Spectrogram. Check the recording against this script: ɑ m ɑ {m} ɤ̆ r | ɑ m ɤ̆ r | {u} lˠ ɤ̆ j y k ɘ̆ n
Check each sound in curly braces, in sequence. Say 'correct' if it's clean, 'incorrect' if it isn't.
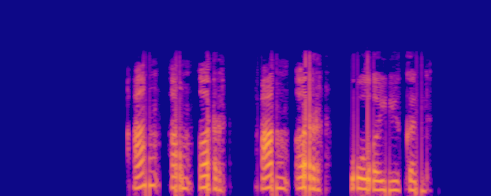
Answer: correct, correct

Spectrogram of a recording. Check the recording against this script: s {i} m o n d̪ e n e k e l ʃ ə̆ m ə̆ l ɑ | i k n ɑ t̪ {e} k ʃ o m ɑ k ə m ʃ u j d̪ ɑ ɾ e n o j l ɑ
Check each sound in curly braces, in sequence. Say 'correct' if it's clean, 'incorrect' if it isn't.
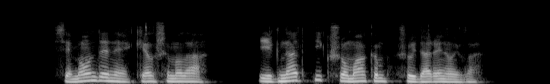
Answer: incorrect, incorrect

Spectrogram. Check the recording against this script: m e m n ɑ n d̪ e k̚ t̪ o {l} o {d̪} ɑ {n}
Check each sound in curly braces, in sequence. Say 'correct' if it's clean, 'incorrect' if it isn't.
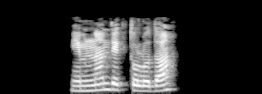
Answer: correct, correct, incorrect

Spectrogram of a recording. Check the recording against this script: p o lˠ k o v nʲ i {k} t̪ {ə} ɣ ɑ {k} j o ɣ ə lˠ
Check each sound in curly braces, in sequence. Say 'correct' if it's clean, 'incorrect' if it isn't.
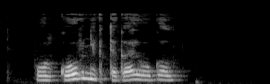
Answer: correct, correct, incorrect

